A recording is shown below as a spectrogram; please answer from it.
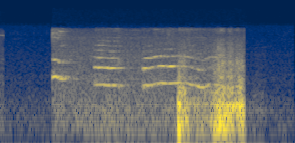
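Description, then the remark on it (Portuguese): A pet dog whimpers and whines for about two seconds, a series of high, wavering, drawn-out cries that grow noisier toward the end, with no talking. “Ah, quem tá chorando aí? É, tem alguém querendo participar da live aqui.”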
